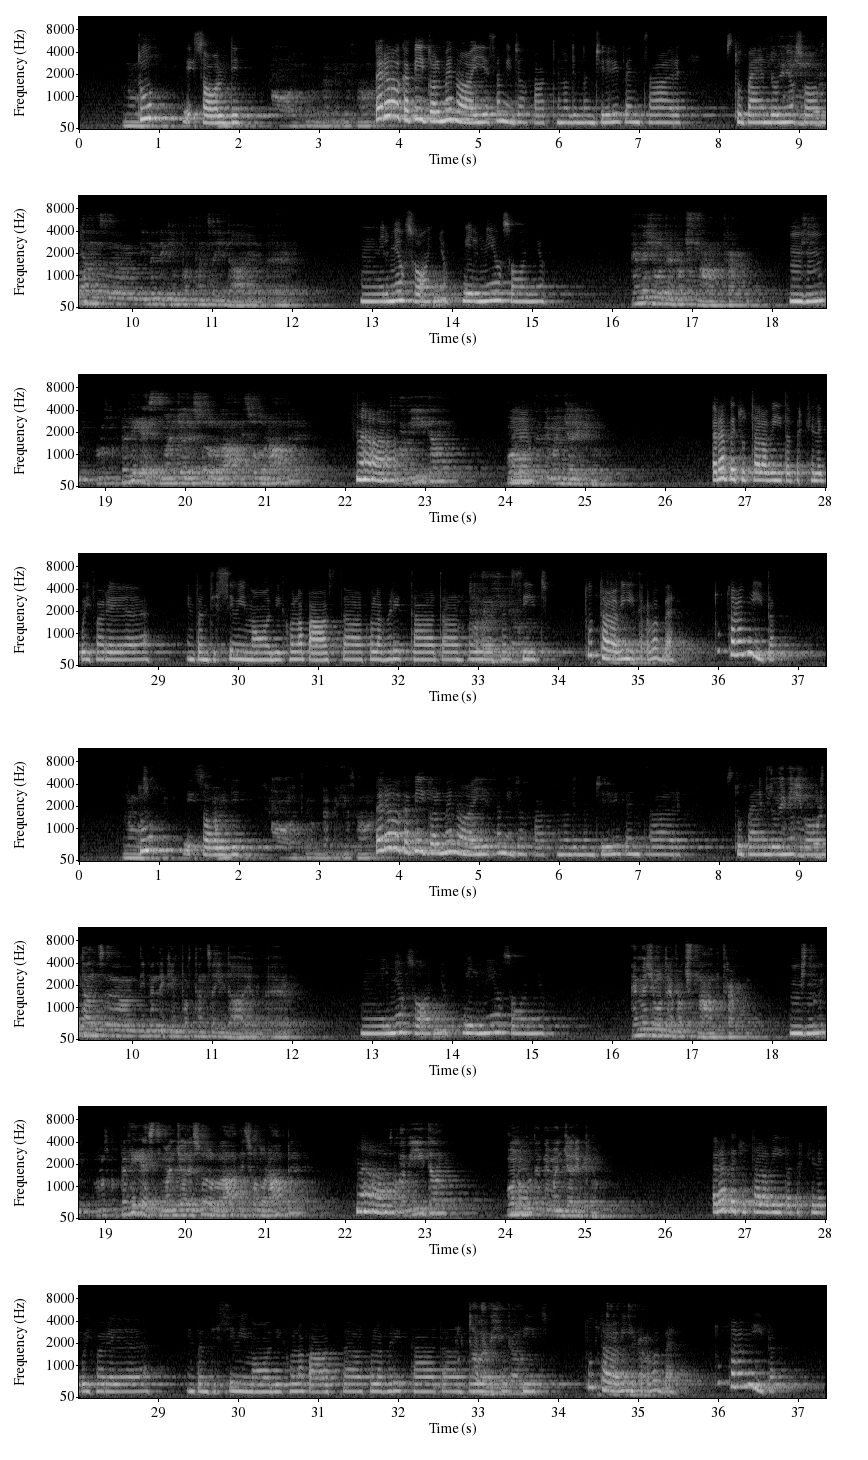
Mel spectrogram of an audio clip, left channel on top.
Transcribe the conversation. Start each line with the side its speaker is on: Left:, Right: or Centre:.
Right: Non lo
Left: Tu,
Right: so. No,
Left: i soldi.
Right: i soldi, vabbè, gli esami.
Left: Però ho capito, almeno hai gli esami già fatti, no? Di- Non ci devi pensare. Stupendo,
Right: Dipende
Left: il mio
Right: che importanza,
Left: sogno.
Right: dipende che importanza gli dai, è vero.
Left: Mm, il mio sogno, il mio sogno.
Right: E invece mo te ne faccio un'altra,
Left: Mhm.
Right: visto che ti conosco. Preferiresti mangiare solo, la- solo rape
Left: Ah,
Right: tutta la vita o
Left: <laughs>
Right: non
Left: eh.
Right: poterne mangiare più?
Left: Però per tutta la vita, perché le puoi fare in tantissimi modi, con la pasta, con la frittata,
Right: Tutta
Left: con
Right: la
Left: le
Right: vita,
Left: salsicce. Tutta
Right: tutta
Left: la
Right: la
Left: vita,
Right: vita rape.
Left: vabbè. Tutta la vita.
